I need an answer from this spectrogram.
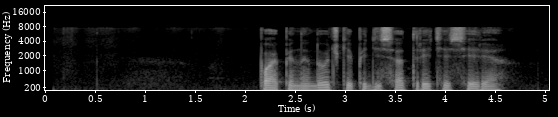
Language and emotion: Russian, neutral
